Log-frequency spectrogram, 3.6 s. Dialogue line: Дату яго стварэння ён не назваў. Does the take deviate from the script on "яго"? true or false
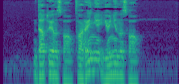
true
